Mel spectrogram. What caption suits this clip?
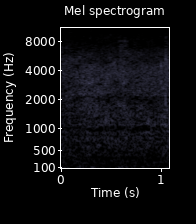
capemay ferryloop terminal2
A loop from the sounds of the terminal on the Jersey side of the Cape May-Lewes Ferry heading south recorded with DS-40 and edited in Wavosaur.
boat, new-jersey, ocean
